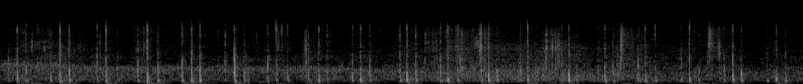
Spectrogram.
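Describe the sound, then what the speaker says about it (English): A horse rides away, a steady run of quick, clear hoof clip-clops at moderate distance, faint overall over a continuous wash of background noise. "Allow the man on the horse to ride out of the area."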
